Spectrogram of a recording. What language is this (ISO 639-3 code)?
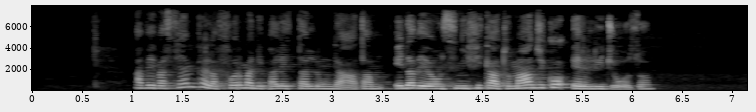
ita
